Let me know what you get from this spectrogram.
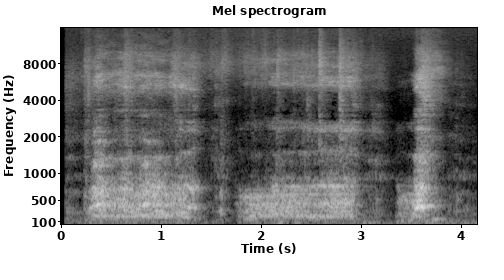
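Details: Border Collie that doesn't like birds, giving two long, rough, growly bark-howls of about a second each, then a shorter sharp outburst near the end. Little else is heard.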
